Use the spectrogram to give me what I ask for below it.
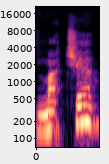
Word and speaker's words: Macka: So it's spelt Macca, but it's pronounced Matcha, which means cat.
